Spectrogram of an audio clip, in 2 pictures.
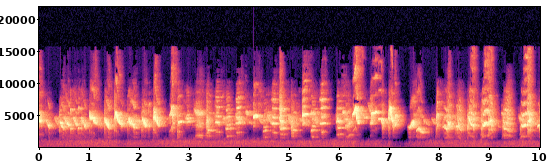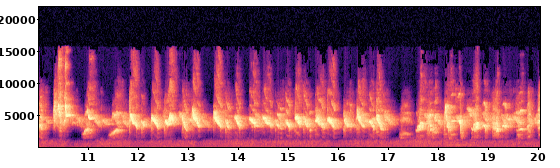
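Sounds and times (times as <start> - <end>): bird chirping rapidly: 0.0 - 20.0.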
